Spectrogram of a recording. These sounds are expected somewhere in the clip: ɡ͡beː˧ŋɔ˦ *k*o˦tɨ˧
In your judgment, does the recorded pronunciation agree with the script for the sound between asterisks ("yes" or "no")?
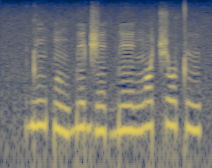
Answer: no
